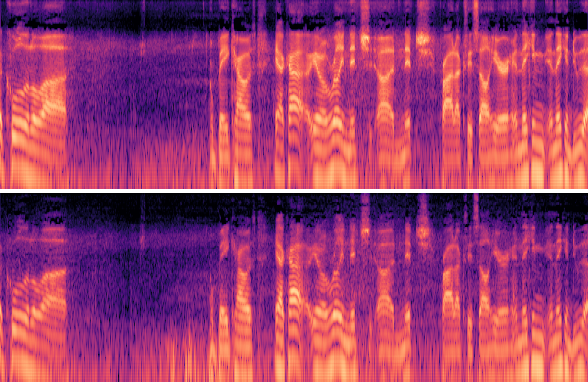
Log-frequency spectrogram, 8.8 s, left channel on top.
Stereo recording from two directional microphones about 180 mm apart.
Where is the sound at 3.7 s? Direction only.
25° right (ahead or behind); by 8.7 s centre (ahead or behind).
